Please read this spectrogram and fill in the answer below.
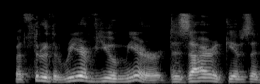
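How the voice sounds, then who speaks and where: A man speaks in an ordinary speaking voice at a medium pitch, with lively intonation and a moderate pace. The background is quiet. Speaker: rabbi and podcast host. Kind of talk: scripted-style educational podcast monologue. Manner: earnest, conversational, explanatory.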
